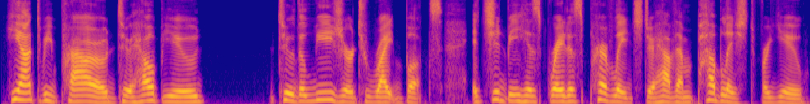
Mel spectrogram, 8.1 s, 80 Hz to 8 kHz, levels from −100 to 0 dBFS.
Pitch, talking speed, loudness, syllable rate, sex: 160 Hz, 190 wpm, -20 LUFS, 5.0 syllables/s, female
